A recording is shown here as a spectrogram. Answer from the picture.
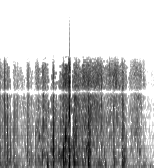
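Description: Close handling noise on the microphone: a rapid, irregular run of knocks, clicks and clatter as objects are moved about, loudest about a second in.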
